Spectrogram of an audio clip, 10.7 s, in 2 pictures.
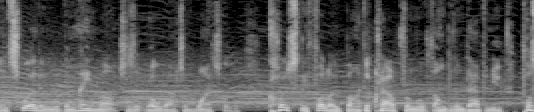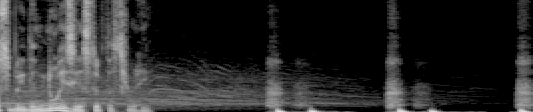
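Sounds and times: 
speech: 0:00.0 - 0:07.0
heartbeat sound effect: 0:08.0 - 0:09.8.

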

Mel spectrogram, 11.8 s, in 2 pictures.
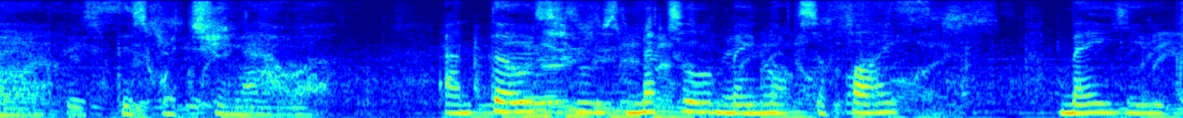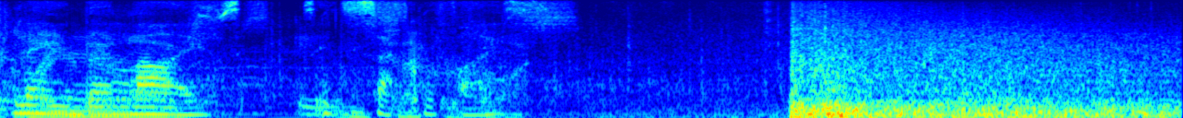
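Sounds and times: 
speech: 0:00.4 - 0:08.7
lightning bolt striking a fire: 0:09.8 - 0:11.8.

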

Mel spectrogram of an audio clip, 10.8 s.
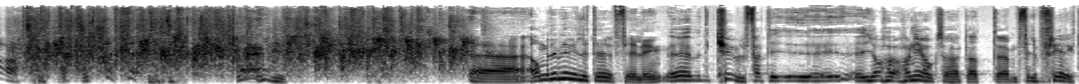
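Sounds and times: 
audience applause: 0:00.0 - 0:05.0
speech: 0:00.0 - 0:10.7.

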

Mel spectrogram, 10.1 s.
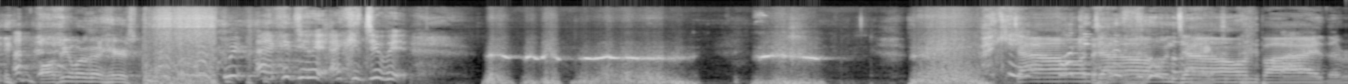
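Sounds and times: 
laughter: 0:00.0 - 0:02.8, 0:07.5 - 0:09.6
speech: 0:00.0 - 0:04.7, 0:06.8 - 0:10.1
person whistling: 0:03.6 - 0:06.4.

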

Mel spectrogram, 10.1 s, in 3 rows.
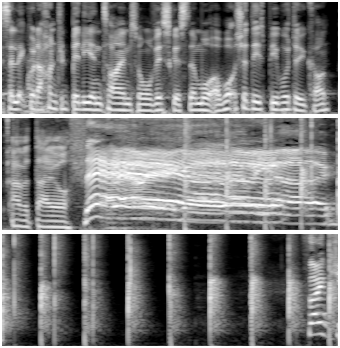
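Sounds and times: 
speech: 0:00.0 - 0:05.3, 0:09.9 - 0:10.0
hands clapping: 0:05.1 - 0:10.0.

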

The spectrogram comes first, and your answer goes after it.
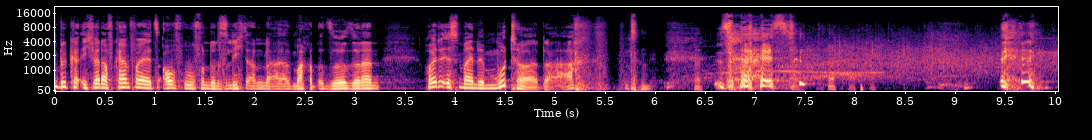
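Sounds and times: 
speech: 0:00.0 - 0:08.2, 0:09.4 - 0:10.0
laughter: 0:05.8 - 0:10.0
audience applause: 0:06.5 - 0:10.0.

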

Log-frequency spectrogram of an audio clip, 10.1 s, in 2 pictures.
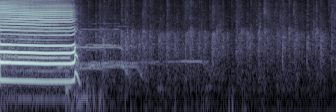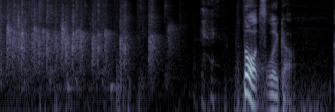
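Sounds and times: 
audience applause and cheering: 0:00.0 - 0:07.6
speech: 0:08.7 - 0:10.0.

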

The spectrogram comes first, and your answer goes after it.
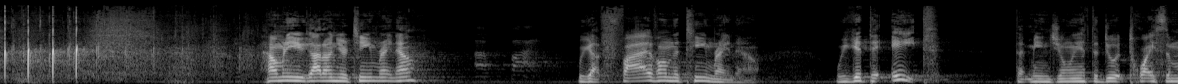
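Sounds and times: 
audience applause: 0:00.0 - 0:03.0
speech: 0:02.6 - 0:04.3, 0:05.8 - 0:07.6, 0:08.4 - 0:09.4, 0:10.2 - 0:11.7.

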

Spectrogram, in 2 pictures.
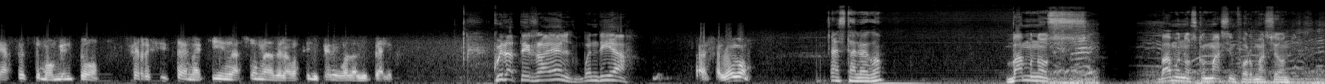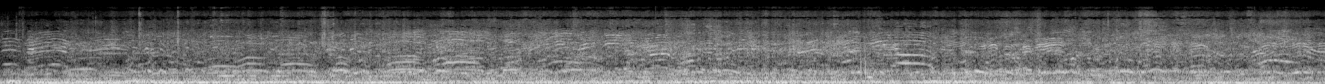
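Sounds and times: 
speech: 0:00.0 - 0:04.1, 0:05.0 - 0:06.4, 0:07.0 - 0:07.6, 0:08.2 - 0:08.9, 0:10.1 - 0:13.6
crowd commotion outside Estadio Azteca: 0:08.3 - 0:26.4.

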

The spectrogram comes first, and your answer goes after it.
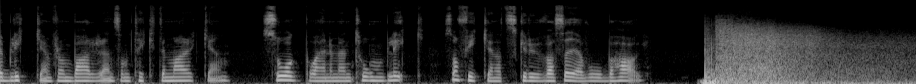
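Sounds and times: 
speech: 0:00.0 - 0:07.3
sharp thunder crack: 0:07.0 - 0:09.1.

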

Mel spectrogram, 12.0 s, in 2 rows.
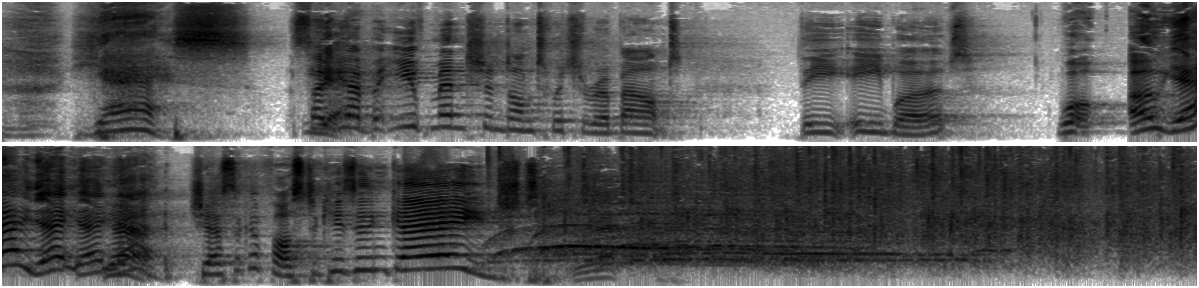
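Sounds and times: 
speech: 0:00.4 - 0:09.7
audience round of applause: 0:08.4 - 0:11.9.

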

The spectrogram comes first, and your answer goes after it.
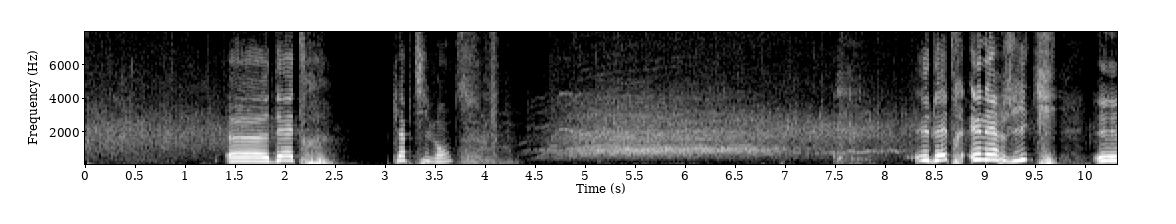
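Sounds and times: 
audience applause: 0:00.0 - 0:01.4, 0:04.4 - 0:10.3
speech: 0:01.4 - 0:02.5, 0:03.1 - 0:03.9, 0:08.3 - 0:10.3.

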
